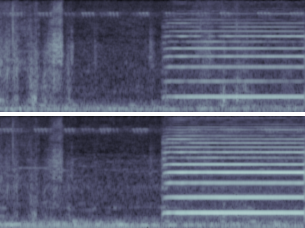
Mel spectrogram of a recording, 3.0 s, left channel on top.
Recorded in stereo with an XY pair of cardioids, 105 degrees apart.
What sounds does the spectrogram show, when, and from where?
1.6 s a violin: 55° right, 1.9 m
